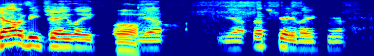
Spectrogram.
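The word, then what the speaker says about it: Jae Lee: got to be Jay Lee.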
